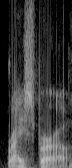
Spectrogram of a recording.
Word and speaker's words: Riseborough: It's actually Andrea, I think it's pronounced Riceboro.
